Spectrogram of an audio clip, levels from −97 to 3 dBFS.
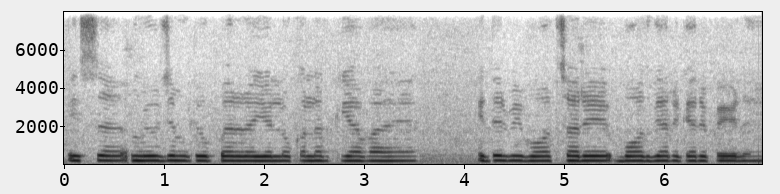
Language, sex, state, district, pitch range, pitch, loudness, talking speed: Hindi, female, Rajasthan, Bikaner, 230-240 Hz, 235 Hz, -13 LUFS, 155 wpm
